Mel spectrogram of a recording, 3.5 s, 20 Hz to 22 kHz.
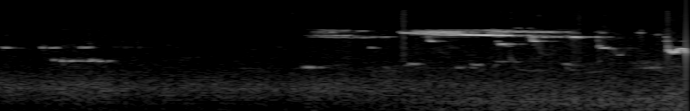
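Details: Eurasian penduline tit filmed in 2017: a few faint short high notes, a pause, then a long thin very high whistle with scattered lower chips, otherwise quiet.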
